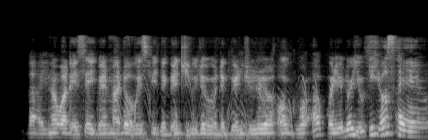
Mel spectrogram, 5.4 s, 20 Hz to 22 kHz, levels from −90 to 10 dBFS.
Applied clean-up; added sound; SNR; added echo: neural mask model DeepFilterNet 3.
